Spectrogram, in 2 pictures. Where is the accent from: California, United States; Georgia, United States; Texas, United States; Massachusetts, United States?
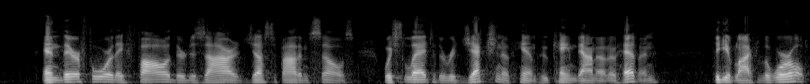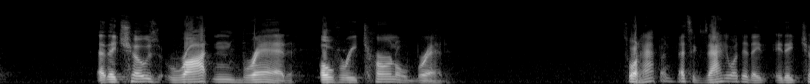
Texas, United States; We're tough. We're Texans even. We're even better than the Americans.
